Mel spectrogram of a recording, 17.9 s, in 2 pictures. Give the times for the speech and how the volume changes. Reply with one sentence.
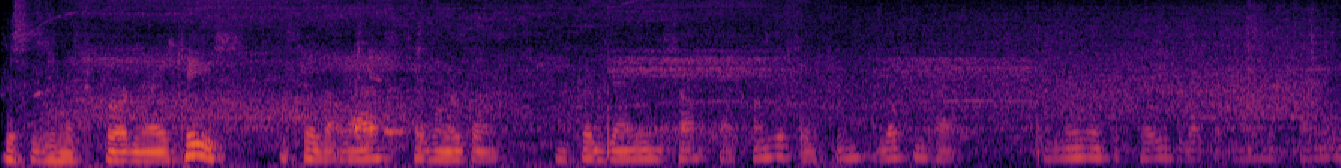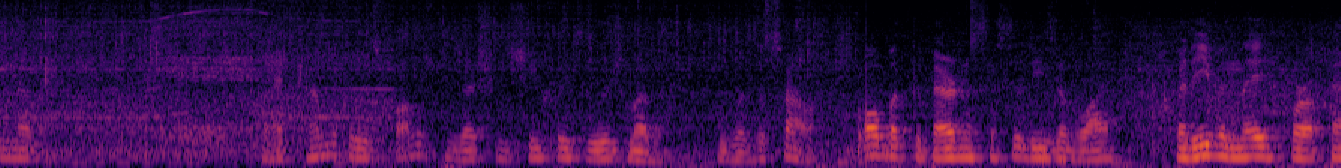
The speech can be heard from 0.0 to 9.3 s, getting quieter; and from 10.7 to 17.8 s, getting louder.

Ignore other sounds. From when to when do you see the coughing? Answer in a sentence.
The coughing can be heard from 2.4 to 3.0 s.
